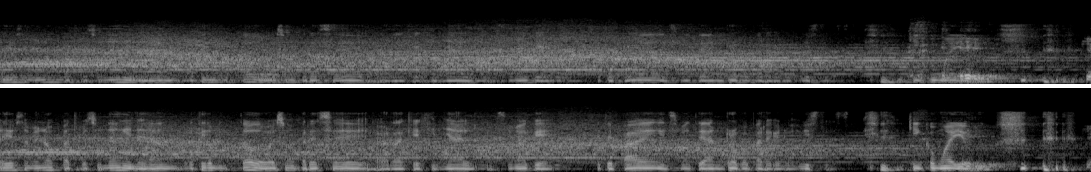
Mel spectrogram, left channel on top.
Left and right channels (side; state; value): both; normal; correlation 0.55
